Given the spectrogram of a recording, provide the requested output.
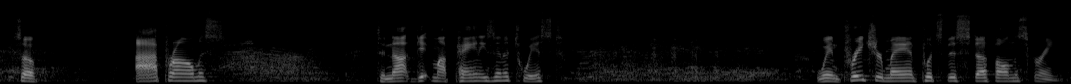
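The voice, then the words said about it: Put-on Mississippi Southern accent. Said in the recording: “This is how we would say it in Mississippi... I need a better southern accent”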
